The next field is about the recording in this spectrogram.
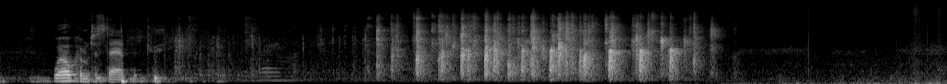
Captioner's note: audience clapping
